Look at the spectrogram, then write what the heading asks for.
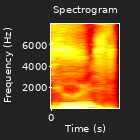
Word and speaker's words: Tours: How do you pronounce her last name? Tours. Like Tewers. So she bought like scrubs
